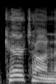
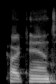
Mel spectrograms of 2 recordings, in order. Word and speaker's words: kirtan: He's kind of yells at me, "Where's the kirtan at?" And I said, "What?" And he's like, "Where's the kirtan?" He called it kirtan or something, but he mispronounced it, kartan, something like that.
